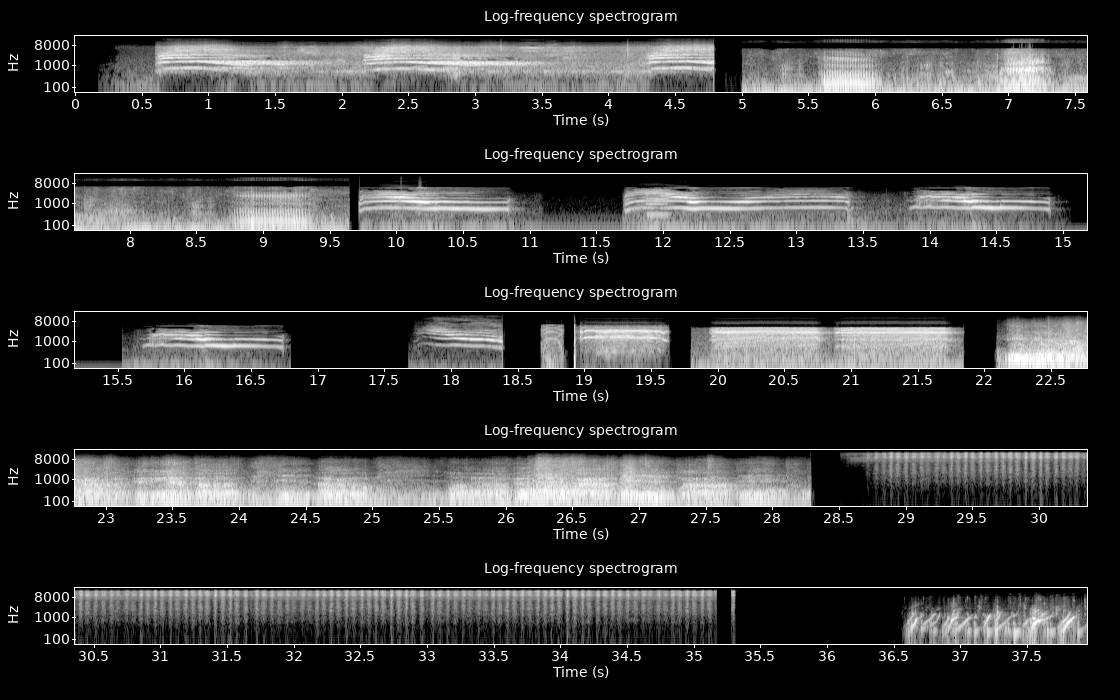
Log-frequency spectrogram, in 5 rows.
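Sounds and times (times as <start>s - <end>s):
peacock calling: 0.6s - 4.8s
leopard growling: 6.8s - 7.9s, 22.1s - 28.3s
cat meowing: 11.7s - 15.0s, 17.8s - 18.4s.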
